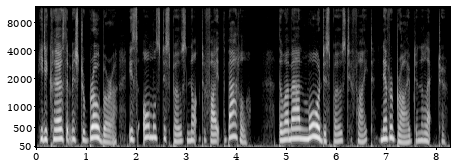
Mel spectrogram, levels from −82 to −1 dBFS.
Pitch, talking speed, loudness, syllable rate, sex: 200 Hz, 175 wpm, -19 LUFS, 5.3 syllables/s, female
